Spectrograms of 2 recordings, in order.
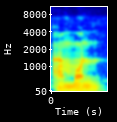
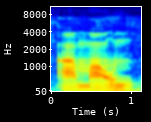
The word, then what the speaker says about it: Amun: Amun adalah bahasa Mesir ya, bahasa Mesir yang Manu, diucapkan Amon atau Amaun, Amen, dan kadang disebut Imen. Dalam bahasa Yunani disebut Amon. Hamon adalah dewa dalam mitologi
